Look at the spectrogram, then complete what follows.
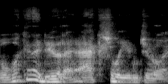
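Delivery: ordinary talk, nothing marked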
